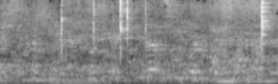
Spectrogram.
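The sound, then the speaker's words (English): Cutlery and a plate clink as a fried egg is placed on top of a steak, with a few sharp, bright taps scattered across a low murmur of voices. “for the benefit of listeners, he's putting the fried egg on top of his steak.”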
